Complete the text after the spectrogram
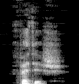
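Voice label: "fetish", Australian English; pronunciations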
